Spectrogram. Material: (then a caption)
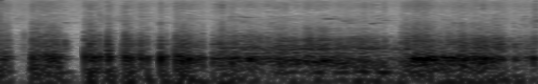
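Foam. Fingertips scratch the sides of a dark grey foam windscreen on a microphone. The result is a dense, muffled, low rumbling scrape with no bright top end, starting in a few short bursts before settling into a steady rustling drone.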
